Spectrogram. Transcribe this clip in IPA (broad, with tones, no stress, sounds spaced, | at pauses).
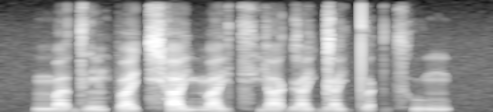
m a˨˩ d͡z ĩ˥˧ p a˥˧ t͡ɕʰ a˦ j m a˥˧ j t͡sʰ j a˧ ɡ a˧ j ɡ a˧ j t̪ a˨ k̚ t͡sʰ u˨˩ ŋ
